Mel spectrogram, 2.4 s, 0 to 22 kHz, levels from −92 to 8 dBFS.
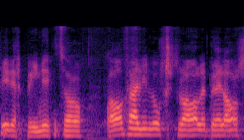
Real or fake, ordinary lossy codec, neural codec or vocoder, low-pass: fake; AAC, 48 kbps; codec, 24 kHz, 1.5 kbps, HILCodec; 9.9 kHz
